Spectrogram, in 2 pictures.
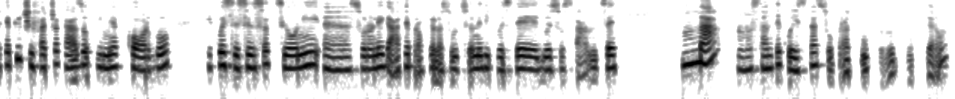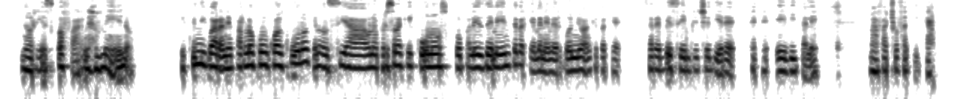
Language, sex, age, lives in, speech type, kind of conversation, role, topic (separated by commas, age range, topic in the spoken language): Italian, female, 50-54, Italy, conversation, advice, user, Come posso calmarmi quando mi sento iperstimolato e agitato dopo aver bevuto caffè e mangiato dolci?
